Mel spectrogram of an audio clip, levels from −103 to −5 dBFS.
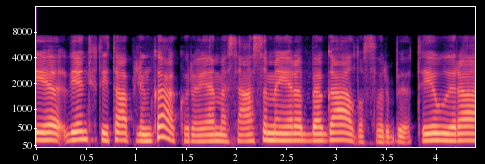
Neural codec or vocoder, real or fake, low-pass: codec, 16 kHz, 4.8 kbps, FACodec; fake; 7.2 kHz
